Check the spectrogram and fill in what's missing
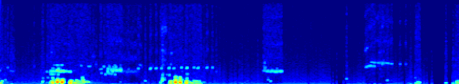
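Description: Teddy pigeons kept for sale in Lahore coo in a few soft, separate bursts with quiet gaps between them, faint and fairly close.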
